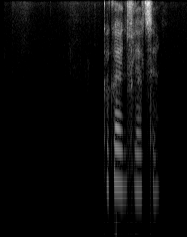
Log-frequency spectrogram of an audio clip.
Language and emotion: Russian, neutral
